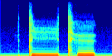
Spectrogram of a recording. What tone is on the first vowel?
low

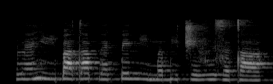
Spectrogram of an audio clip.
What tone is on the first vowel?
rising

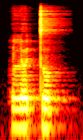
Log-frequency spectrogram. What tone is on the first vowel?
high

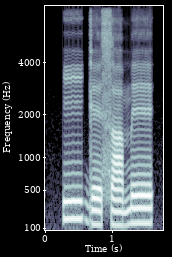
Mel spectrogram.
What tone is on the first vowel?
high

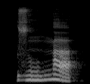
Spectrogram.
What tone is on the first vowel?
high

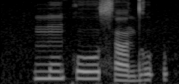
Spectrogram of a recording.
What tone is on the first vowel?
high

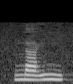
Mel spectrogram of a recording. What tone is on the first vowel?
high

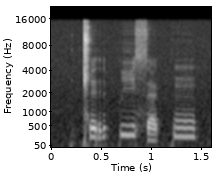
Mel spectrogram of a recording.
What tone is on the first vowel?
falling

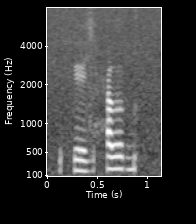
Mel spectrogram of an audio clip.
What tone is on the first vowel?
low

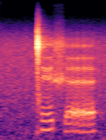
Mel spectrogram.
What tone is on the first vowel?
rising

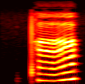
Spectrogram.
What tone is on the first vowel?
rising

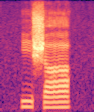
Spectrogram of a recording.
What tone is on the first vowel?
falling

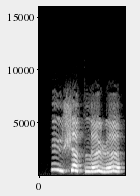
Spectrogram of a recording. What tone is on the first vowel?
falling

